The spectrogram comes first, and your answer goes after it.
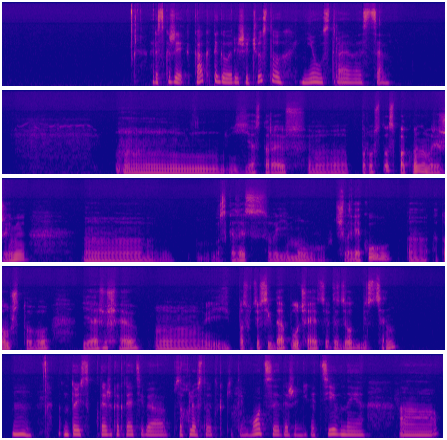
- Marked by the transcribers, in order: static; drawn out: "М"; drawn out: "а"; tapping; other background noise
- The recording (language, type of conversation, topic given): Russian, podcast, Как говорить о своих чувствах, не устраивая сцен?
- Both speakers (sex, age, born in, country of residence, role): female, 25-29, Kazakhstan, United States, host; male, 35-39, Russia, United States, guest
